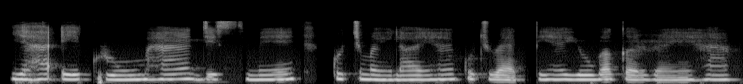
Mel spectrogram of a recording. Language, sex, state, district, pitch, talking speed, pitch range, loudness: Hindi, female, Uttar Pradesh, Saharanpur, 225 Hz, 120 wpm, 215-235 Hz, -19 LUFS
